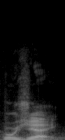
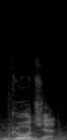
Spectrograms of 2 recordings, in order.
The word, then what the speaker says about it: gorget: As a French speaker, I pronounce it the French way, gorget.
